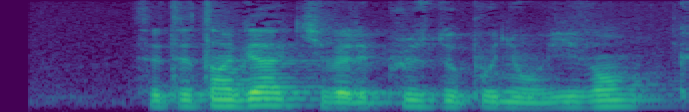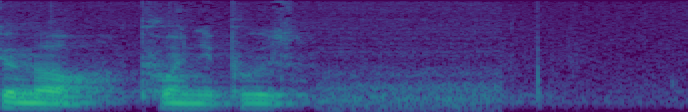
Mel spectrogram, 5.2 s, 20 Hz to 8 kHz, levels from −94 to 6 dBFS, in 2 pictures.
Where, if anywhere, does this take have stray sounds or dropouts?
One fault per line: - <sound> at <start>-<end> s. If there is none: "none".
none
